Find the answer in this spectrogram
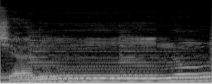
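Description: Music: a female singer holds one long sung note that slides up at its start and rises again near the end, over a sustained accompaniment.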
